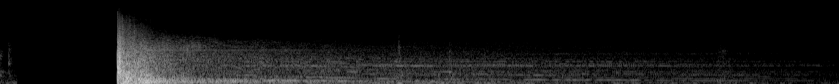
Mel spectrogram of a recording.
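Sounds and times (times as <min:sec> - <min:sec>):
175mm howitzer gun firing: 0:01.2 - 0:05.0.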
